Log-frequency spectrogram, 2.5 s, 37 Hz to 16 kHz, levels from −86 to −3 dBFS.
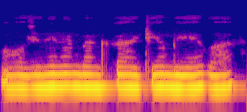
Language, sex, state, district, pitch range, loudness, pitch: Hindi, male, Bihar, Jamui, 140-145 Hz, -14 LUFS, 145 Hz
